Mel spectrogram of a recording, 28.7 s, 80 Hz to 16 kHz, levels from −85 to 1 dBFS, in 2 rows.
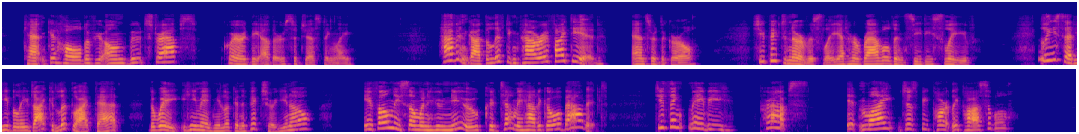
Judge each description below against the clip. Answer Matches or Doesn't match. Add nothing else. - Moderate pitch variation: Doesn't match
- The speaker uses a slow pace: Doesn't match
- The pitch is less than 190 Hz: Doesn't match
